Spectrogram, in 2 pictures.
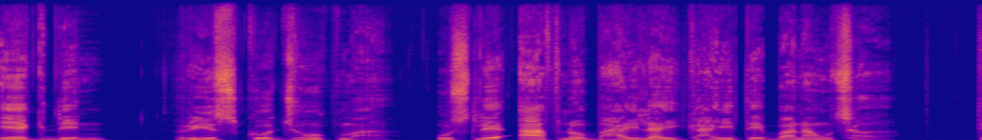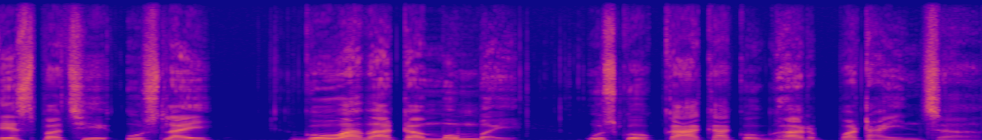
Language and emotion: Nepali, neutral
